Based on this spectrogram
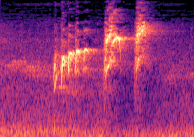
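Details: Long-tailed shrike, locally pentet, singing a brief 'tembakan panjang' fragment: a warbled high whistle followed by two sharp rising squeaky notes.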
